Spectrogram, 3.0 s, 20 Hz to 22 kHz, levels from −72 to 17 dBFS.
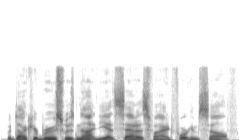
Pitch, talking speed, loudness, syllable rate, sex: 130 Hz, 180 wpm, -15 LUFS, 4.6 syllables/s, male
